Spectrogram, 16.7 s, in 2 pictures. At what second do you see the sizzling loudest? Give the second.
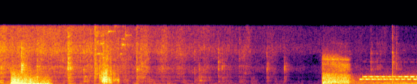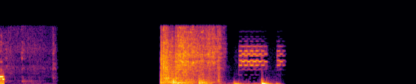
1 s.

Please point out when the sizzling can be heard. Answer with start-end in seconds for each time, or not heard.
0.0-9.6.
